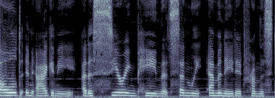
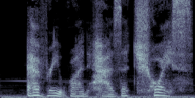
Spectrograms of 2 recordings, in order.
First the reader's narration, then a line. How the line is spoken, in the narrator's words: hissed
